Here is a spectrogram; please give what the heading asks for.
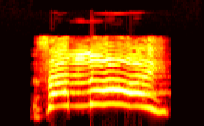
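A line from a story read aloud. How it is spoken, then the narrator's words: Shout. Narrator (Russian): закричала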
